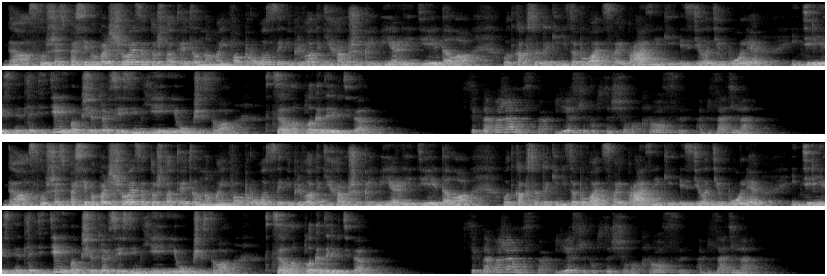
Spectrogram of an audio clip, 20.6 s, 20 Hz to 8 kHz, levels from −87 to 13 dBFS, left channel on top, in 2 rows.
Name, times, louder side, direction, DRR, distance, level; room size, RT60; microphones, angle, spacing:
voice 1, 0.0-9.5 9.8-13.1 13.7-14.8, right 1 dB, 15° right, -1 dB, 0.7 m, -24 dB
voice 2, 16.1-19.7, left 1 dB, 5° left, -3 dB, 0.3 m, -34 dB
3.6 x 3.0 x 4.4 m, 0.76 s
head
